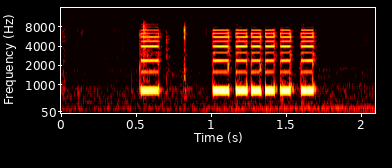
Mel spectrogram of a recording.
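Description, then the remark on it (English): A ghost-hunting device beeps as it is switched off and on: one short, bright tone, a tiny click, then five quick beeps in a row, with no talking. “That's just me turning it off and on, just so I could see like, well, the sound does work.”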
